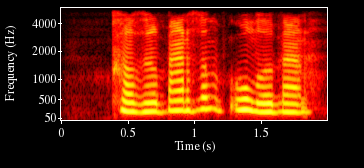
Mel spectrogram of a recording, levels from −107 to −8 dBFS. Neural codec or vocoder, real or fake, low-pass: autoencoder, 44.1 kHz, a latent of 192 numbers a frame, MeloTTS; fake; 5.4 kHz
